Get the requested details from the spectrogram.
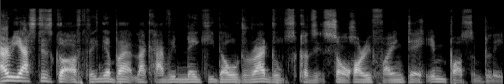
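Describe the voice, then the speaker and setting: In a very clean recording with a silent background, a man with an English accent talks at a fairly quick pace. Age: 40s. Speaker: comedian. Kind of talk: casual film review monologue.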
